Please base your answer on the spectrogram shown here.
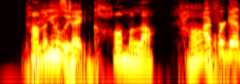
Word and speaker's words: Kamala: Kamala. Kamala Harris. Kamala. Like Pamela. Like comma chameleon.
